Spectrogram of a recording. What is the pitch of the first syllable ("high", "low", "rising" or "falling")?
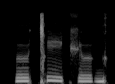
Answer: low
